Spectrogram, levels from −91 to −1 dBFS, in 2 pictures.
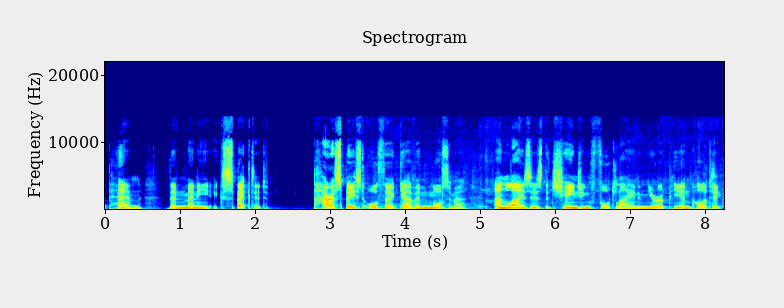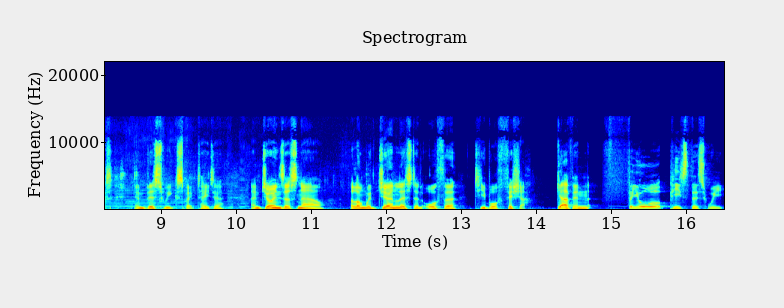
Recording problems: electrical hum; faint; from 3.5 to 12 s; 60 Hz, 25 dB below the speech

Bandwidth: 14 kHz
